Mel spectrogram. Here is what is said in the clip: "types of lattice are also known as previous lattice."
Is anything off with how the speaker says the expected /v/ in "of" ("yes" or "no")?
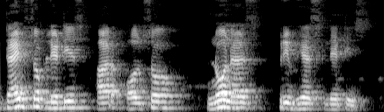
yes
